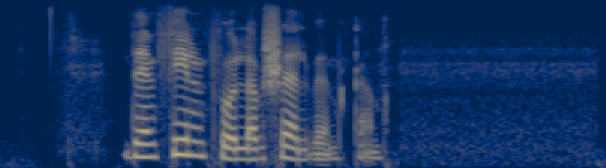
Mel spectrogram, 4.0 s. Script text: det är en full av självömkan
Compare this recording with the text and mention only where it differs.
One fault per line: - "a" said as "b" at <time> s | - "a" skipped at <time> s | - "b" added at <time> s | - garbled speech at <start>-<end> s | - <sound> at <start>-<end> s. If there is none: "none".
- "film" added at 1.1 s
